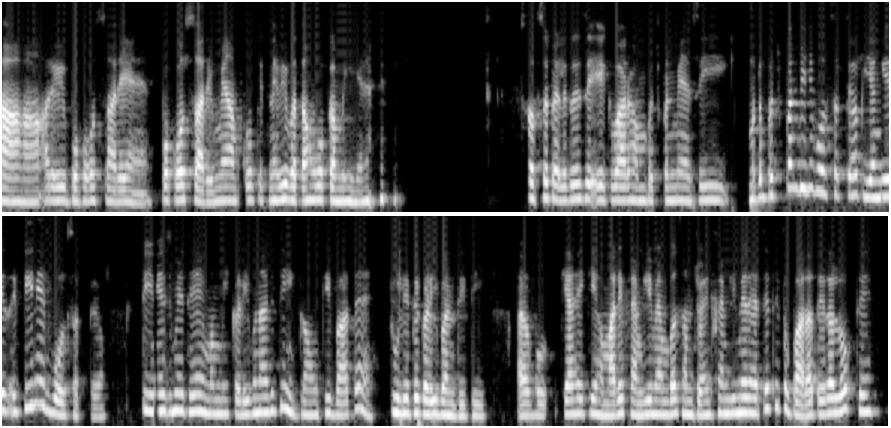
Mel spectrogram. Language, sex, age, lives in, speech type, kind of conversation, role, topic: Hindi, female, 30-34, India, conversation, podcast, guest, Kya comfort food sirf taste ke liye hota hai, ya uske saath emotions bhi jud jaate hain?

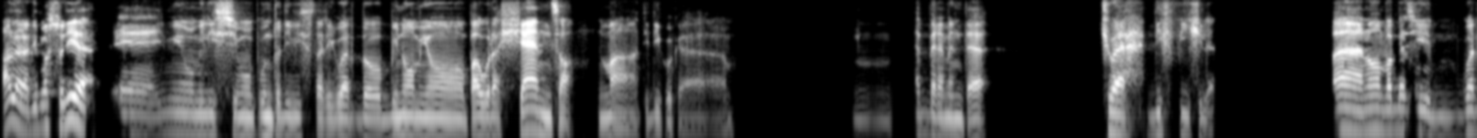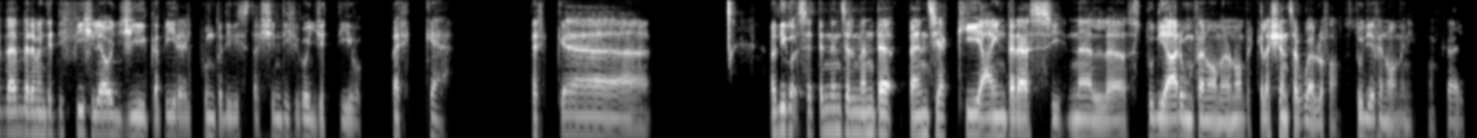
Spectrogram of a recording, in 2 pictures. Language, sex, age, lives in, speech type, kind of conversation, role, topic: Italian, male, 30-34, Italy, conversation, unstructured, none, Quale paura legata alla scienza ti sembra più realistica?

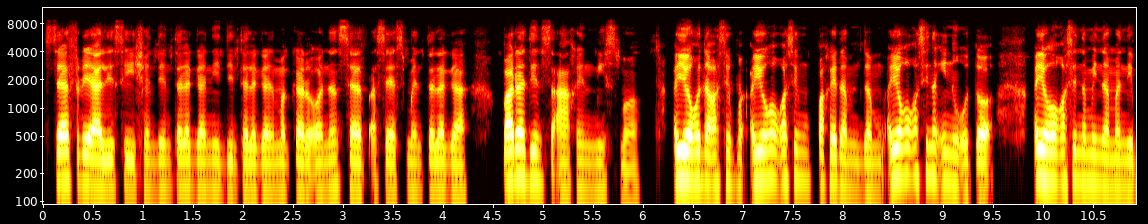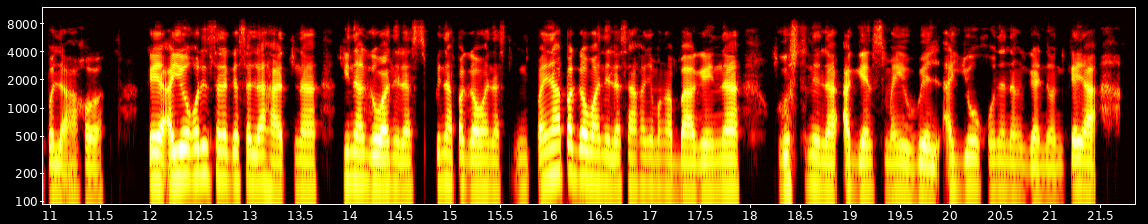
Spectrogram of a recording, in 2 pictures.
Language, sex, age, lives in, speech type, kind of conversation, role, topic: Filipino, male, 25-29, Philippines, conversation, advice, user, Paano ko tatanggapin ang puna nang hindi nagiging depensibo?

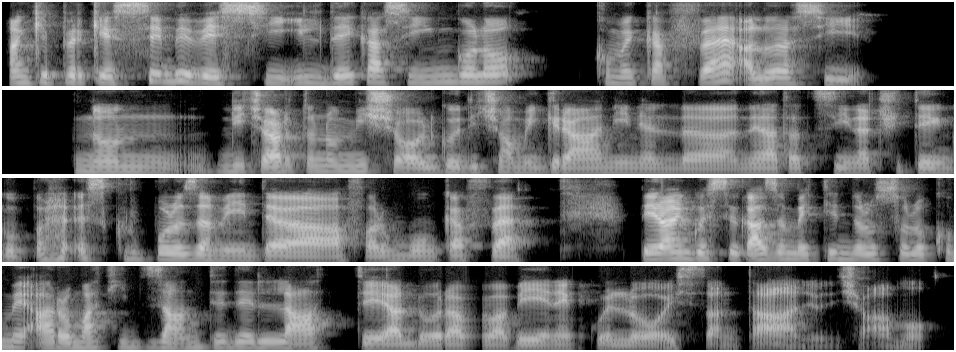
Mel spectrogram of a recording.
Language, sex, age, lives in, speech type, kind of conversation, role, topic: Italian, female, 25-29, Italy, conversation, podcast, guest, Come bilanci la caffeina e il sonno nella tua vita?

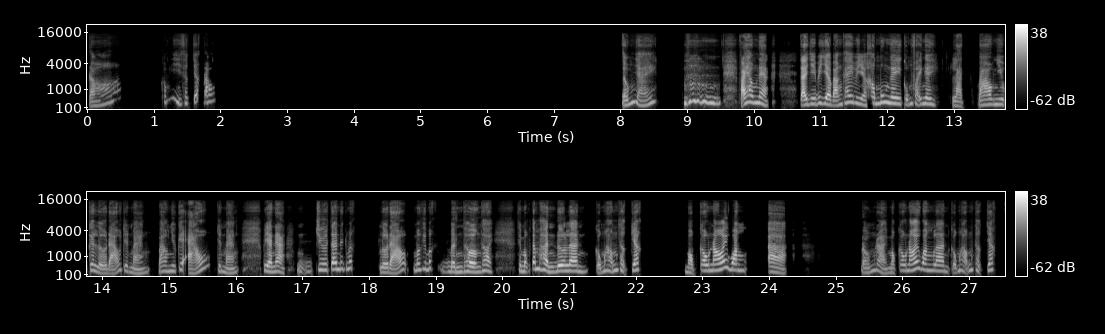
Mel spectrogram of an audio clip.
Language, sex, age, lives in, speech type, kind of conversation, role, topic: Vietnamese, female, 45-49, United States, conversation, podcast, guest, Bạn nghĩ mạng xã hội ảnh hưởng đến cách chúng ta nhìn nhận thế giới như thế nào?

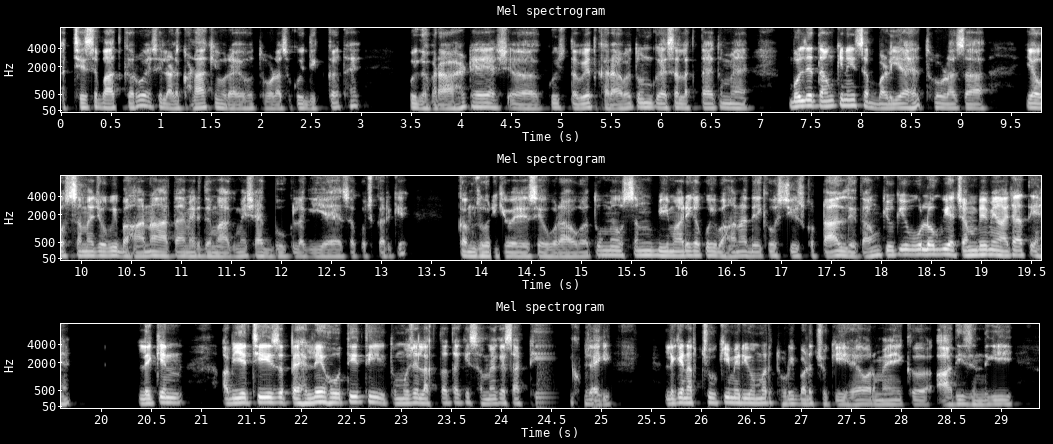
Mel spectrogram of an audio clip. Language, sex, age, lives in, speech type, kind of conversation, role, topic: Hindi, male, 25-29, India, conversation, advice, user, मैं भीड़ के सामने बोलते समय घबराहट को कैसे नियंत्रित कर सकता/सकती हूँ?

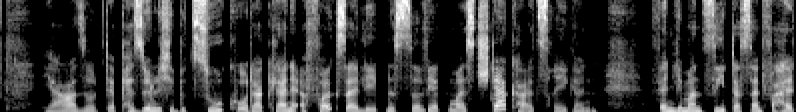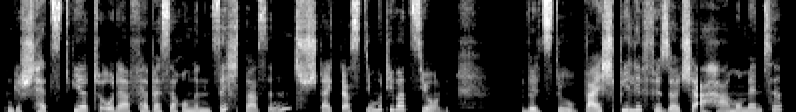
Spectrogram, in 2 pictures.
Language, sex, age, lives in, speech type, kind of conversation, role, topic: German, female, 20-24, Germany, read, expert-assistant, expert, Warum trennen manche Menschen ihren Müll sehr sorgfältig, während es anderen egal zu sein scheint?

